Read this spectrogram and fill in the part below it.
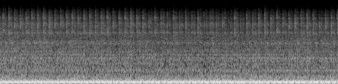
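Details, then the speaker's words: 1966 Chevy Impala V8, long-flooded car on its first highway drive in over 20 years, cruising: heavy rumble with loose uneven clatter, rough knocking; cause unclear. "Oh, it sounds so bad. So bad."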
